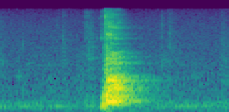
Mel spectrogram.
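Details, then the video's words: A single short, sharp bark from a Siberian Husky being teased with treats indoors, abrupt and loud, fading quickly into quiet room noise. "Teasing My Huskies with Treats"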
